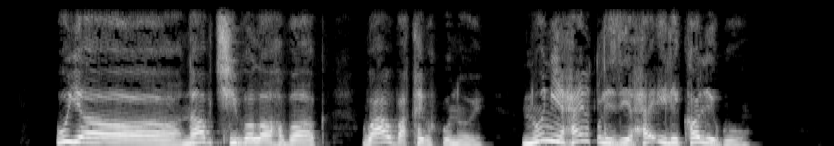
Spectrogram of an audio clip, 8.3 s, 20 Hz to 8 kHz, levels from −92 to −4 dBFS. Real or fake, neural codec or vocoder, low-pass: real; none; 7.2 kHz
